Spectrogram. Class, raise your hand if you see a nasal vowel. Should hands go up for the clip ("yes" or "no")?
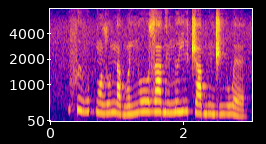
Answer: yes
